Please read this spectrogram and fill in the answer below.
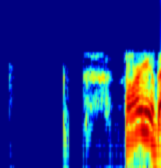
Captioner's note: silence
